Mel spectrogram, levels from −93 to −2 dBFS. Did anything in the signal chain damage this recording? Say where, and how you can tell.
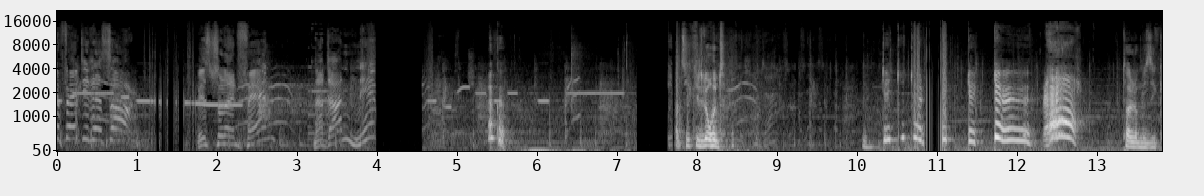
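Yes. The sound drops out four times, at 1.10 to 1.73 s, 3.80 to 4.70 s, 7.07 to 7.81 s and 10.70 to 11.20 s, each gap framed by crackle, with the line open for roughly 0.37, 0.58, 0.40 and 0.24 s. That points to intermittent contact in the analogue wiring. A loose plug or cable briefly breaks the connection, the scraping contacts crackle as it opens and closes, and only faint hiss remains while it is open.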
